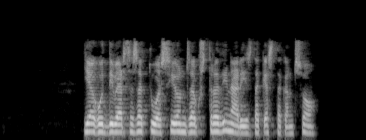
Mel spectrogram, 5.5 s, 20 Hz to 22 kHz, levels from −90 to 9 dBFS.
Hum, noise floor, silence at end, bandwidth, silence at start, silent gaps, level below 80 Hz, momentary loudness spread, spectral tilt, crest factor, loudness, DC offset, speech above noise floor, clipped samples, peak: none; -86 dBFS; 0.8 s; 8 kHz; 1.25 s; none; -58 dBFS; 10 LU; -4.5 dB/octave; 16 dB; -16 LUFS; under 0.1%; 70 dB; under 0.1%; -2 dBFS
